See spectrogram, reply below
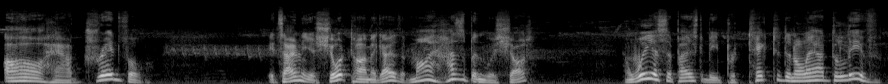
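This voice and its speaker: A man's voice: fairly high pitch, sing-song, moderate pace, slight background noise, voice pushed up. An anxious mother koala from a children's storybook, played by a man. She is easily shocked and fretful, with a raised, swooping melodramatic voice. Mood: dismayed, fretful. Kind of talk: children's audiobook character reading.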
